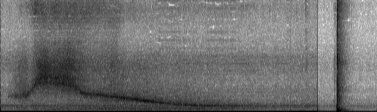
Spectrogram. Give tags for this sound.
drops; falling; object; falls; which

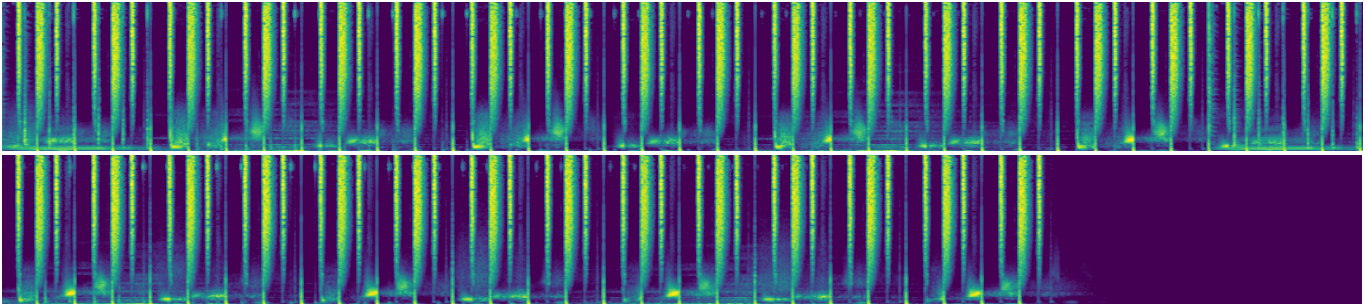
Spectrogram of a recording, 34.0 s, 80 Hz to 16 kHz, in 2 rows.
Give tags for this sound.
Techno; Beat; Minimal; Kick; Dark; Bassline; House; Atmospheric; 127bpm; Bass

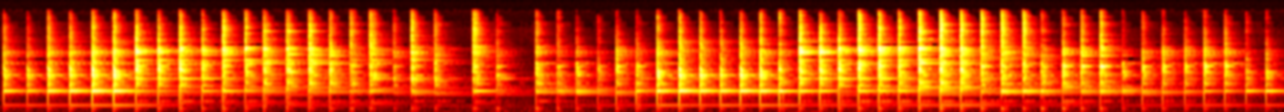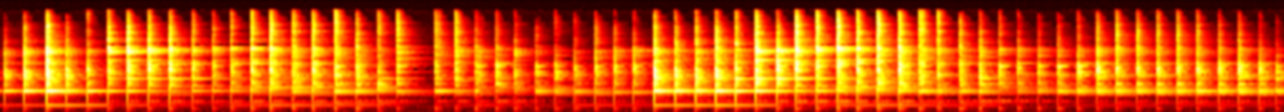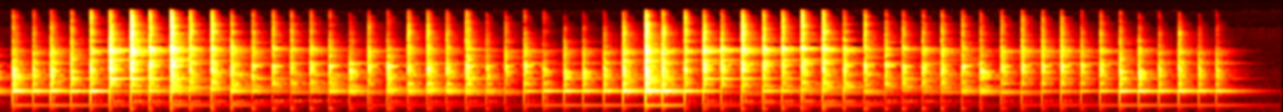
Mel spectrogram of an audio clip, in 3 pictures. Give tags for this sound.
tin; pen; can; metal

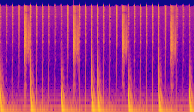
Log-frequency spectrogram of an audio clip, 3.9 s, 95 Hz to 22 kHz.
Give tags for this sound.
123bpm; beat; drum-loop; engineering; Monday; mxr; operator; rhythm; teenage

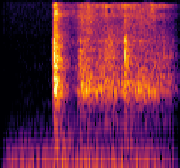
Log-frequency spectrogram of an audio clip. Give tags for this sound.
boing; falling

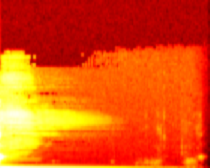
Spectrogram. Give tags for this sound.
percussion; sanza; african

